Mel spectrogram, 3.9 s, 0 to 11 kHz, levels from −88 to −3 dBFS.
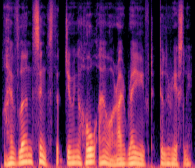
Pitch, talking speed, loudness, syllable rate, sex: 100 Hz, 185 wpm, -18 LUFS, 5.4 syllables/s, male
